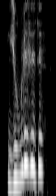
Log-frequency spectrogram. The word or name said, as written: julehygge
